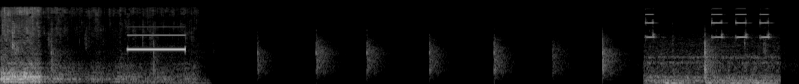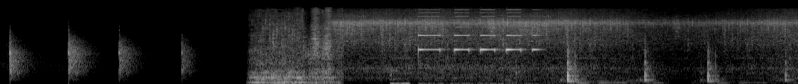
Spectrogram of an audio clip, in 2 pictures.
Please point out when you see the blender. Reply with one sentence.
The blender can't be heard in this clip.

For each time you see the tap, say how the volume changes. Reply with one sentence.
You can hear the tap briefly from 0.0 to 2.1 s; and from 10.4 to 15.9 s, getting quieter.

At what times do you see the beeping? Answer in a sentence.
The beeping can be heard from 1.2 to 1.9 s, from 6.5 to 7.8 s and from 11.9 to 13.4 s.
